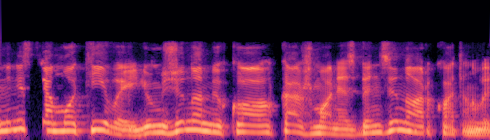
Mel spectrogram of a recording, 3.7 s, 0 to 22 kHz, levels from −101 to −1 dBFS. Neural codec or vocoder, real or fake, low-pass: none; real; 7.2 kHz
